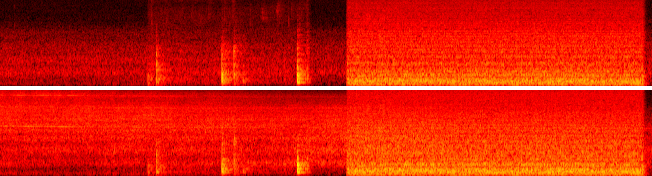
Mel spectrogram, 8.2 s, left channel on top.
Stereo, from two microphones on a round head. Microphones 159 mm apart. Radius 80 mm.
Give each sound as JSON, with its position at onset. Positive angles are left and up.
{"t": 1.9, "sound": "footsteps", "side_deg": 50, "distance_m": 1.1}
{"t": 4.3, "sound": "a hiss", "side_deg": -15, "distance_m": 0.5}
